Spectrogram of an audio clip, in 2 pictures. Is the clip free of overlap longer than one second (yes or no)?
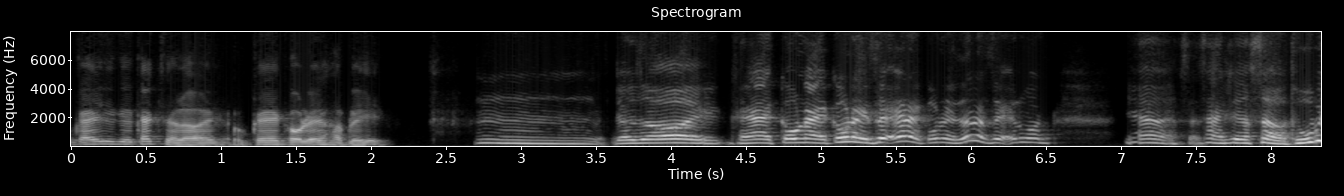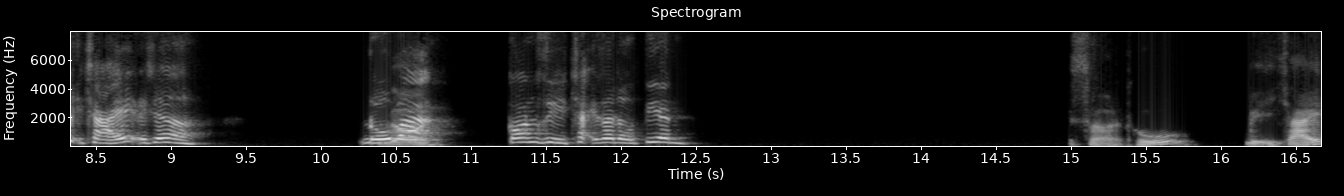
yes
